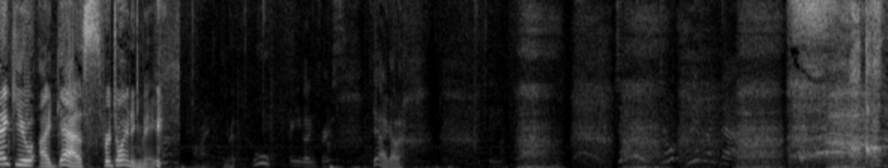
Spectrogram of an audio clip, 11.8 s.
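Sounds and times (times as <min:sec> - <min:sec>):
speech: 0:00.0 - 0:02.3, 0:05.0 - 0:05.5
one person breathing heavily with voiced gasps and huffs: 0:04.5 - 0:11.8.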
